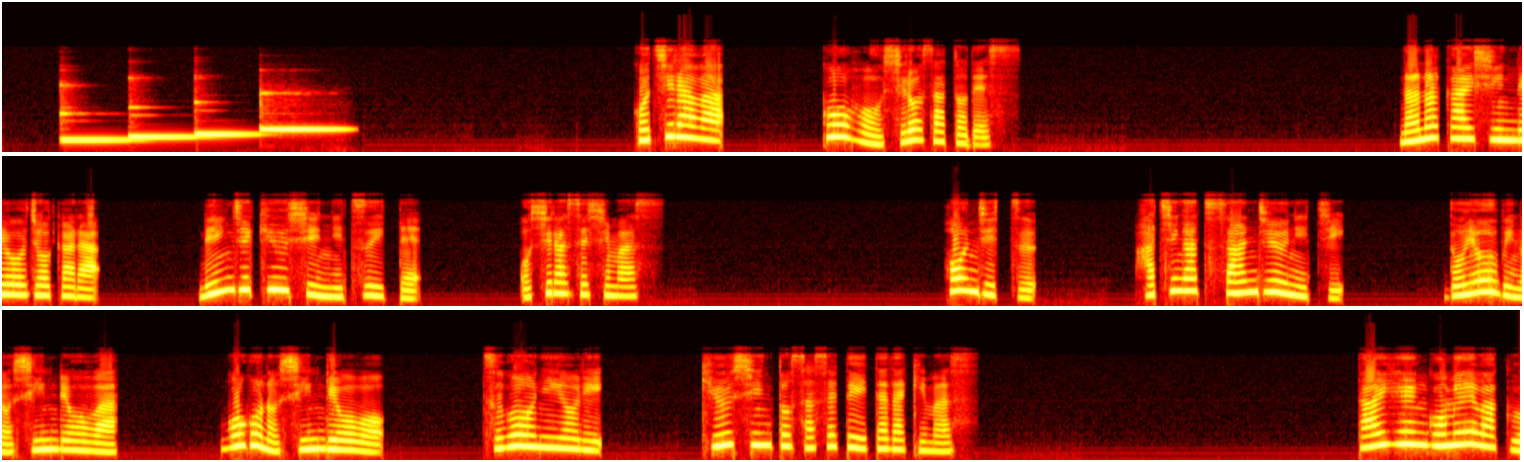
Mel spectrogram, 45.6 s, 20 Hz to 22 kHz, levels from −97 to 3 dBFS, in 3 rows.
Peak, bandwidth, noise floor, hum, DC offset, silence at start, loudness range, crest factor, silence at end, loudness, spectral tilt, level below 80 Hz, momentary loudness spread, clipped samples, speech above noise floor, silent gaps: 0 dBFS; 8 kHz; -73 dBFS; none; under 0.1%; 0.6 s; 7 LU; 14 dB; 0 s; -13 LUFS; -5 dB/octave; -62 dBFS; 12 LU; under 0.1%; 61 dB; none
